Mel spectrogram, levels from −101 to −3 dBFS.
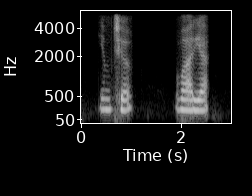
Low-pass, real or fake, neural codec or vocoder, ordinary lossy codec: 5.4 kHz; fake; codec, 16 kHz, 6 kbps, DAC; none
